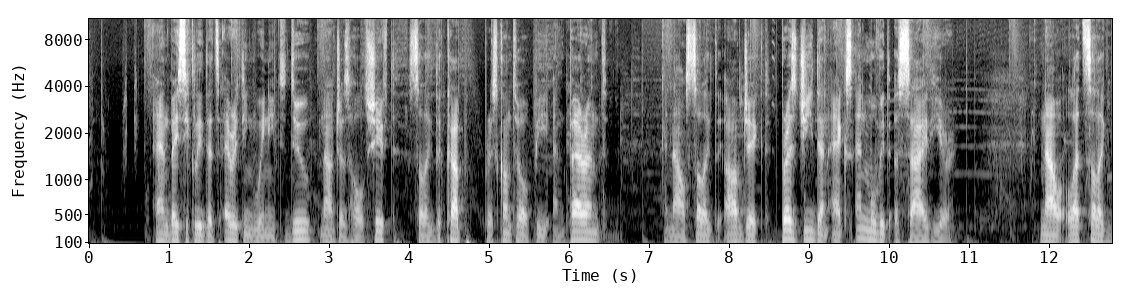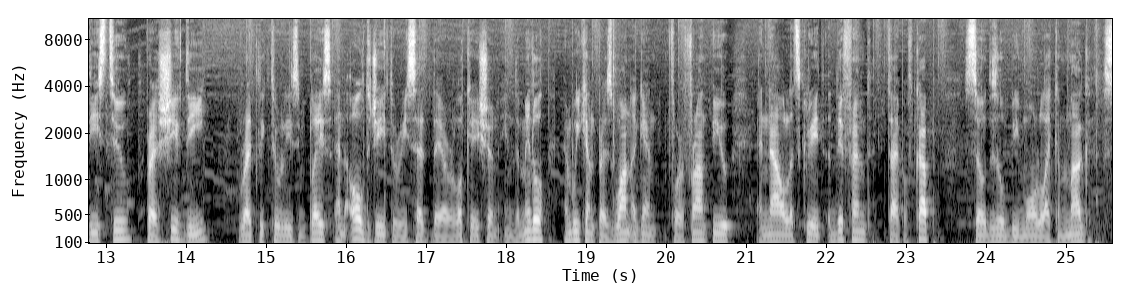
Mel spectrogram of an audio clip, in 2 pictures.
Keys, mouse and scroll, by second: 0.8 Tab, 0.8-1.5 scroll down 3, 1.5 middle click, 3.4 shift+click, 4.9 ctrl+p, 7.0 click, 7.5-7.9 scroll down 2, 8.1 middle click, 8.5 Escape, 8.5 g, 8.5 x, 8.8 g, 9.1 x, 11.6 click, 12.1-12.7 drag, 13.7 shift+d, 14.6-15.1 right drag, 16.3 alt+g, 18.6 middle click, 19.2 KP_1, 20.0-20.5 scroll up 3, 21.4 click, 21.9 shift+middle drag, 21.9 shift+scroll up 1, 22.5-24.0 scroll up 1, 24.0-24.3 shift+middle drag, 25.3 Tab.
